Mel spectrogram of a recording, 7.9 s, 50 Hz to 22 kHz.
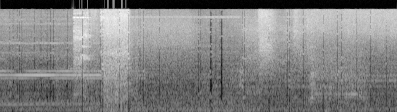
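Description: Kitamura MyCenter-4XT CNC machining center running: a steady motor whine that cuts off about two seconds in, followed by two loud bursts of hiss, with a shorter hiss about five seconds in and fainter whining from the machine's drives between them.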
